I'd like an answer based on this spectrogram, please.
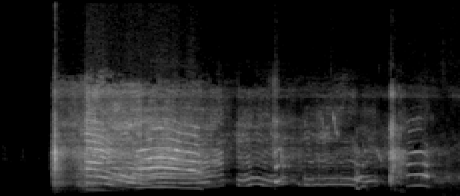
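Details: Recorded black rhinoceros vocalizations played back by a keeper at Africam Safari to test a rhino's reaction: a long, strained harmonic squeal that wavers and bends, then shorter wobbling squeaky tones with brief breaks, all through a speaker.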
